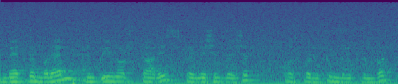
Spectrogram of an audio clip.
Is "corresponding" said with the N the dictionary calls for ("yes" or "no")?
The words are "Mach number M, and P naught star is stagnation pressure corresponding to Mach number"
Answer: no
